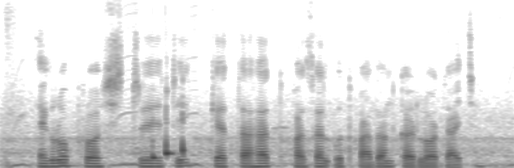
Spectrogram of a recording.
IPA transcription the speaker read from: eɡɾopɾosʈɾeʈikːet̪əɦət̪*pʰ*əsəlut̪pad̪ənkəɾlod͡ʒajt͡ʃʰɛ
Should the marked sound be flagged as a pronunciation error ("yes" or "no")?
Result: no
